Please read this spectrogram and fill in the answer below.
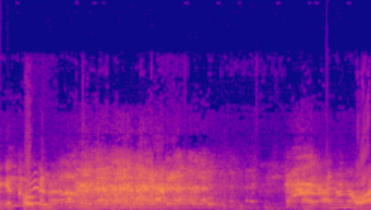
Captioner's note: audience laughter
